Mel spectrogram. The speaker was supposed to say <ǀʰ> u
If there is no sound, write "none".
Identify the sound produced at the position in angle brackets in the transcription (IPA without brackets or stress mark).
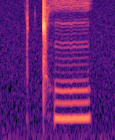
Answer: tʰ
